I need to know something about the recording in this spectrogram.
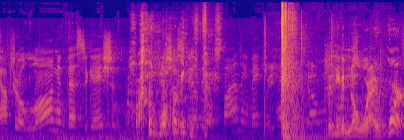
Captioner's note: mocks laughs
